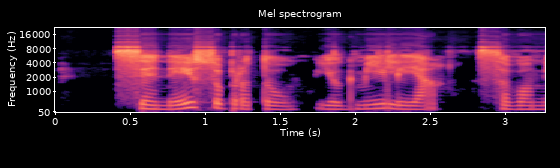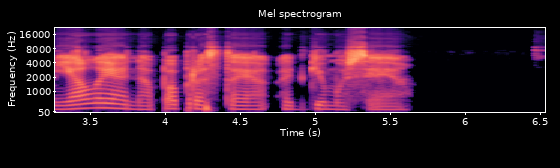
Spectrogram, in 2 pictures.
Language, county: Lithuanian, Panevėžys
